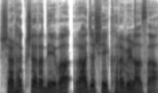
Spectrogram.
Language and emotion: Kannada, neutral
